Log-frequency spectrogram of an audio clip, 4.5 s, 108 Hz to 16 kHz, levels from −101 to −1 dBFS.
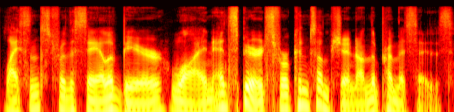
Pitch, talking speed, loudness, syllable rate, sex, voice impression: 95 Hz, 185 wpm, -17 LUFS, 4.9 syllables/s, male, very masculine, very adult-like, old, very thick, slightly tensed, slightly weak, bright, soft, muffled, slightly halting, very cool, very intellectual, sincere, very calm, very mature, very friendly, very reassuring, very unique, very elegant, slightly wild, sweet, slightly lively, very kind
